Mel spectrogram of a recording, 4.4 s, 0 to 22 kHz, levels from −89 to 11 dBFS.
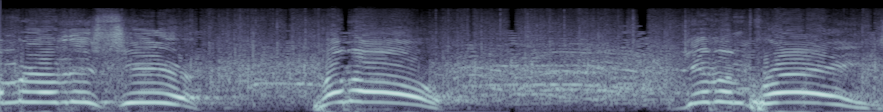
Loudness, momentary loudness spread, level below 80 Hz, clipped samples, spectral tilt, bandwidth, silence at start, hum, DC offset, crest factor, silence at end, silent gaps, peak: -13 LUFS; 12 LU; -50 dBFS; under 0.1%; -4 dB/octave; 15.5 kHz; 0 s; none; under 0.1%; 8 dB; 0 s; none; -4 dBFS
